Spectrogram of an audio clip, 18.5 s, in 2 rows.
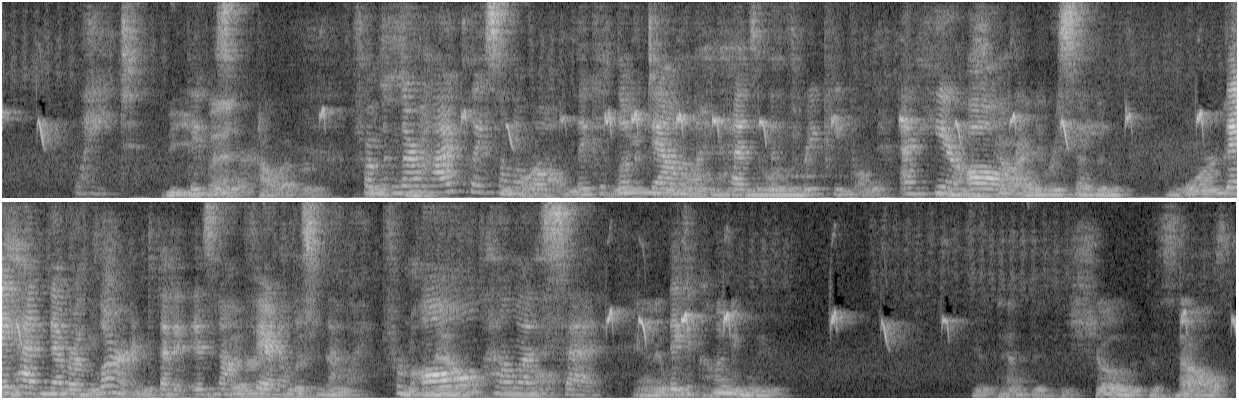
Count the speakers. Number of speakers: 2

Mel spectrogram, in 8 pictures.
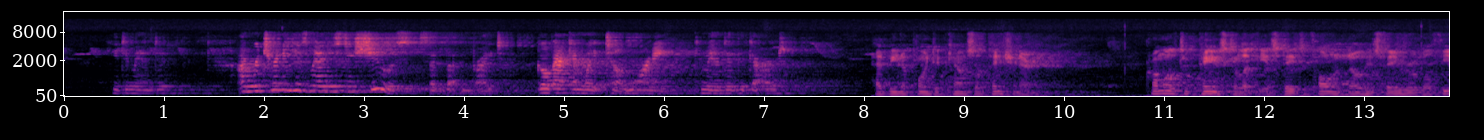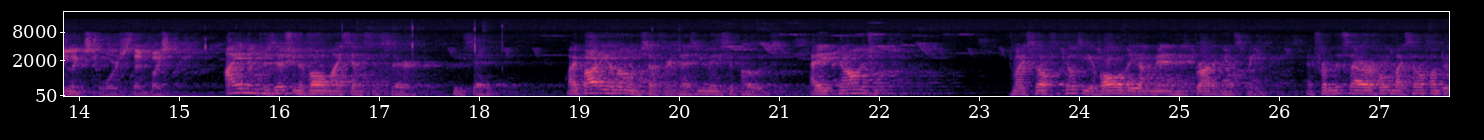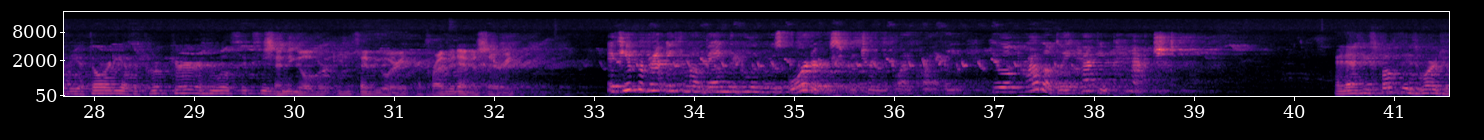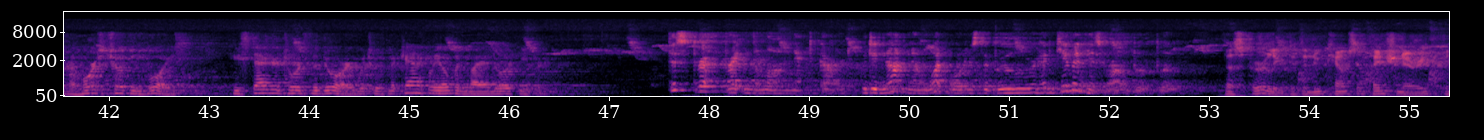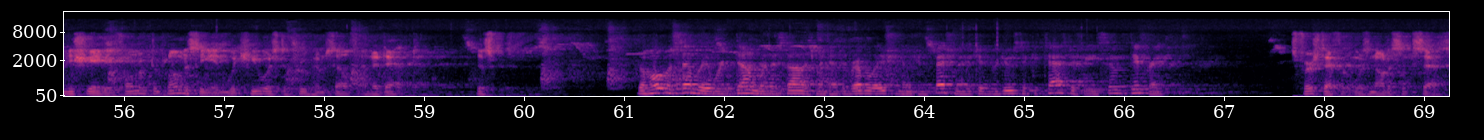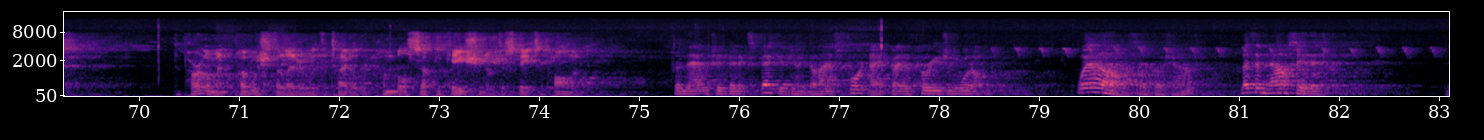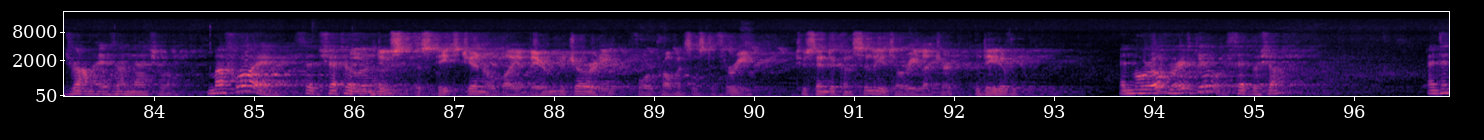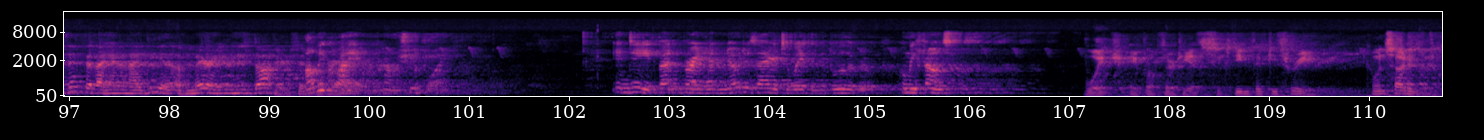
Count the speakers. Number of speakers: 3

